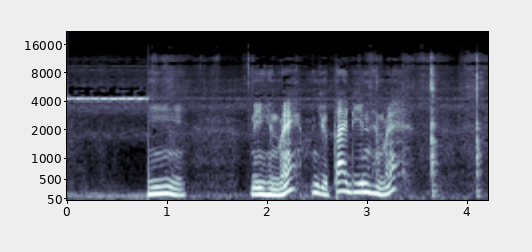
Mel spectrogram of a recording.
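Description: A metal hoe scrapes through soil.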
